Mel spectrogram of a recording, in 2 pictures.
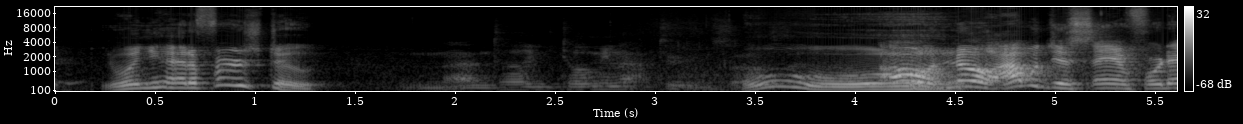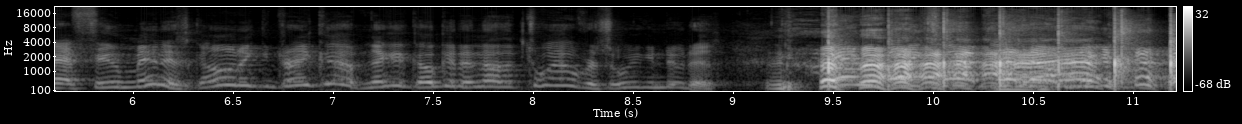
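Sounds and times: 
speech: 0:00.3 - 0:11.2
people chuckling and laughing: 0:09.2 - 0:11.2
sharp hand claps: 0:09.4 - 0:11.2.

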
